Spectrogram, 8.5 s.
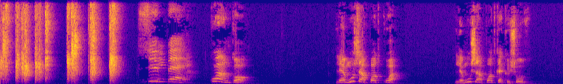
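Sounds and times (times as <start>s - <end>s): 
class clapping as applause: 0.0s - 1.9s
speech: 3.4s - 3.8s, 5.0s - 6.1s, 6.8s - 8.0s.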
